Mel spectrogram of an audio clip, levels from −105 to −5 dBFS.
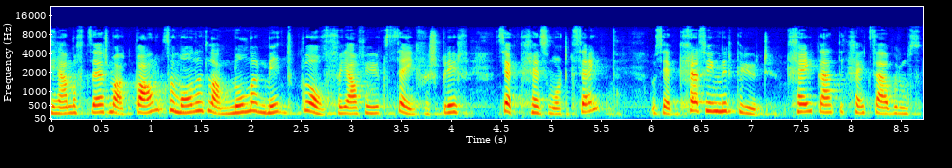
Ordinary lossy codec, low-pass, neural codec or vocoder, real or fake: none; none; autoencoder, 22.05 kHz, a latent of 192 numbers a frame, VITS, trained on one speaker; fake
